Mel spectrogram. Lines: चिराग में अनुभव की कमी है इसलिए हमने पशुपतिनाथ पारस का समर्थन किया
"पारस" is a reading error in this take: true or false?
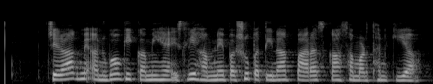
false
